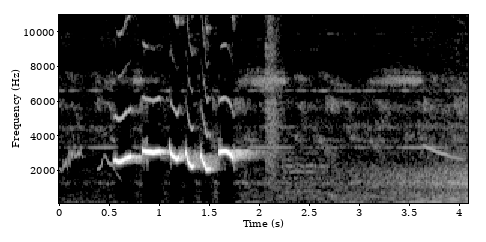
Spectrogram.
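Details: Oriental magpie-robin morning song: one clear phrase of about six rich, wavering whistles lasting just over a second, followed by rising background noise.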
